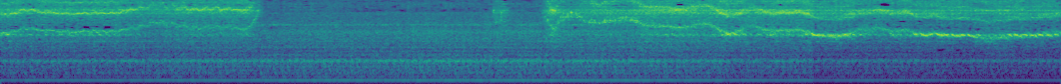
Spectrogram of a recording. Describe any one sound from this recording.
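A cutting tool squeals shrilly against spinning metal, wavering in pitch.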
